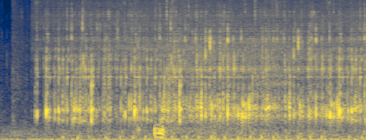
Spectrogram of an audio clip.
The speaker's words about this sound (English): We're pulling pints of Guinness.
